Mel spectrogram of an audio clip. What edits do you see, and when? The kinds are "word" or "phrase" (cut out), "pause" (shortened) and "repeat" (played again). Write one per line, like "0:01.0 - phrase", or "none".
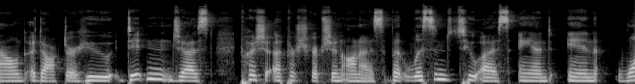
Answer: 0:02.3 - pause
